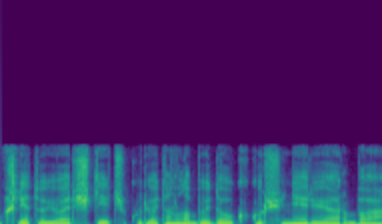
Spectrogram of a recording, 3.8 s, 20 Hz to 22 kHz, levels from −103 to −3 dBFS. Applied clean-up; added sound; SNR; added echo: none; none; none; none.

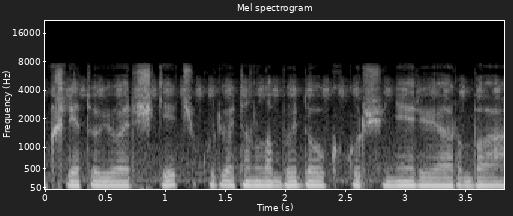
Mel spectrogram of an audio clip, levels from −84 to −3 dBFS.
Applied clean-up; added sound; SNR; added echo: none; Insect; 20 dB; none.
